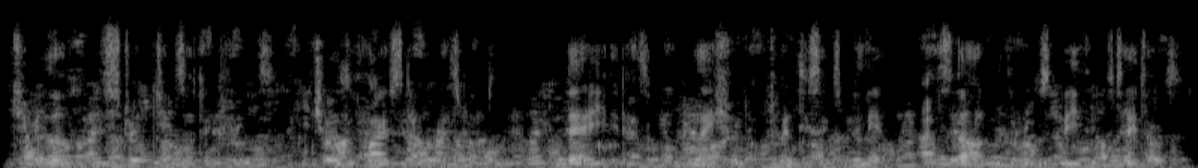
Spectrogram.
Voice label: male live rec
